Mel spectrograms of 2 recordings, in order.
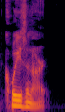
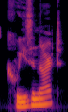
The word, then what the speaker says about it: Cuisinart: Cuisine Art. How do you say it? – A Cuisinart. – Cuisinart? – Yeah.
